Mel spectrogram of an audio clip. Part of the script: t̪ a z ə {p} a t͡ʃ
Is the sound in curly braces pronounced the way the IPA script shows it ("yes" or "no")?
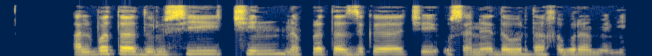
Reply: no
